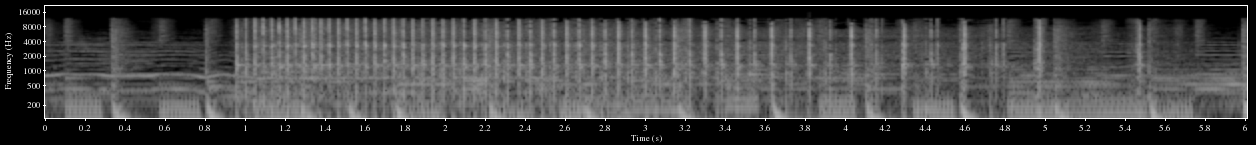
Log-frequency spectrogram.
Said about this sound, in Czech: A já už roztáčím kolo štěstí.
